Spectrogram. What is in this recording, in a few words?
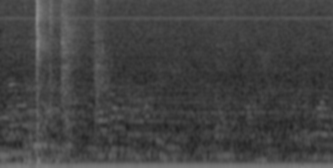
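"lick", spoken word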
